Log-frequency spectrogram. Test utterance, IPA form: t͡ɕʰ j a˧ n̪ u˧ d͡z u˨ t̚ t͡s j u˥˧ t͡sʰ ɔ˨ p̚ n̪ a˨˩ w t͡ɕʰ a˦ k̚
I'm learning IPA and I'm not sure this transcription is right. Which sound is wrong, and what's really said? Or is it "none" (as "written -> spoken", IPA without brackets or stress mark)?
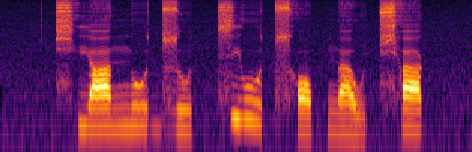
none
